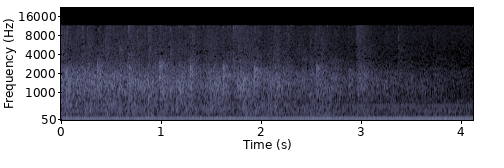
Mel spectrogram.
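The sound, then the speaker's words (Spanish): A crowd applauds God steadily, a dense wash of many hands clapping at once that holds at an even level before thinning slightly toward the end, with no voices over it. “¿Cuántos lo aplauden a Dios?”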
